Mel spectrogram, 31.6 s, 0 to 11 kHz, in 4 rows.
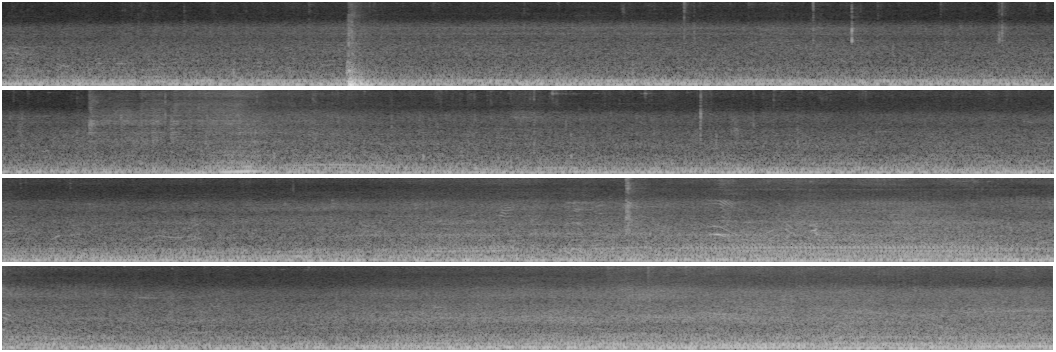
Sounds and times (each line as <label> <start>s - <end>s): Traffic Sound 7.2s - 31.5s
